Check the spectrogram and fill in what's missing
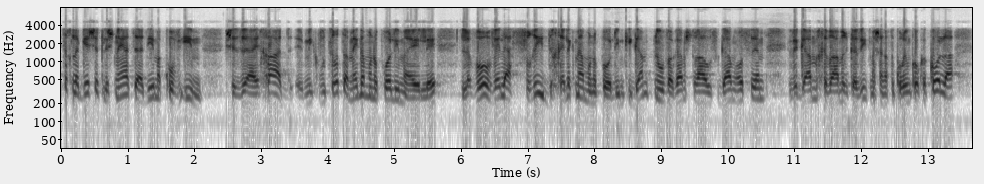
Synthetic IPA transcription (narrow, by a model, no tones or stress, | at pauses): t͡seχlaɡe̞ʃe̞t̪le̞ʃne̞jhat͡seadimako̞vimʃe̞zeaeχad̪mikvut͡so̞thame̞ɡamo̞no̞pʰo̞limae̞le̞lavo̞ve̞leafʁidχe̞le̞kmeamo̞nopo̞limkiɡamt̪nuvaɡamʃtʁausɡamosemve̞ɡamaχevʁaːme̞ʁkazit̪maʃeanaχnuko̞ʁimkokako̞la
